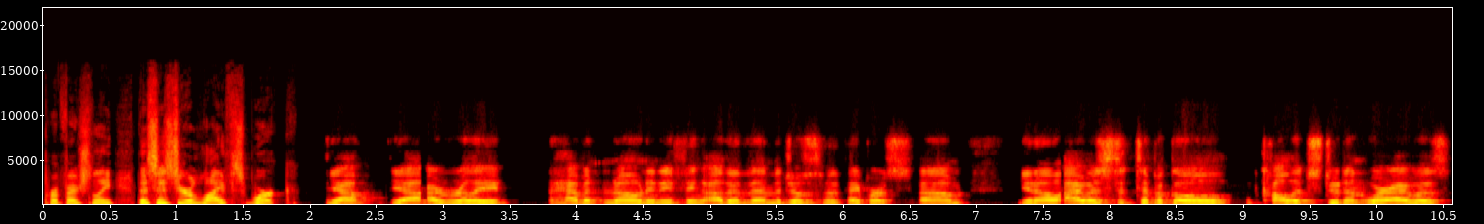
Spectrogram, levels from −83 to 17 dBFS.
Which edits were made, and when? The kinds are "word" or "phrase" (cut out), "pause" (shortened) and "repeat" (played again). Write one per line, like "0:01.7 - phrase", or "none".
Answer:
0:02.0 - pause
0:02.8 - word
0:07.6 - word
